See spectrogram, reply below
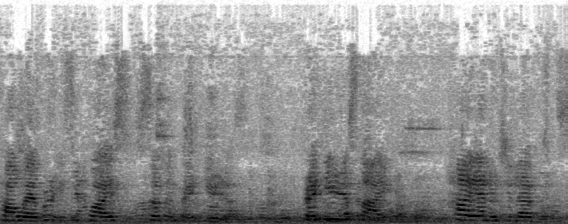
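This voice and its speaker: A woman's voice: high voice, animated, normal speed, heavy background noise. Young woman giving a formal speech in an echoey hall. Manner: earnest, formal, reading from notes. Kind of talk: prepared speech at a party. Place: large hall at a party. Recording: echoey hall, mic far off, loud crowd.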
